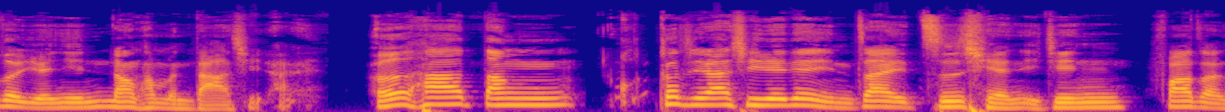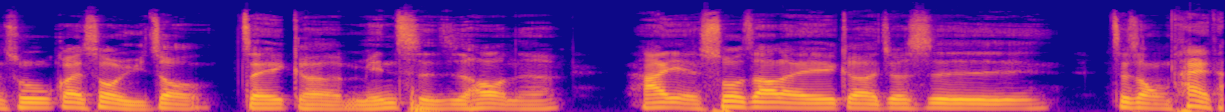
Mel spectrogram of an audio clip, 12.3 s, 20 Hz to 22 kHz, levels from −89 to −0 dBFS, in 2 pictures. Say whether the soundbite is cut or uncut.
uncut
